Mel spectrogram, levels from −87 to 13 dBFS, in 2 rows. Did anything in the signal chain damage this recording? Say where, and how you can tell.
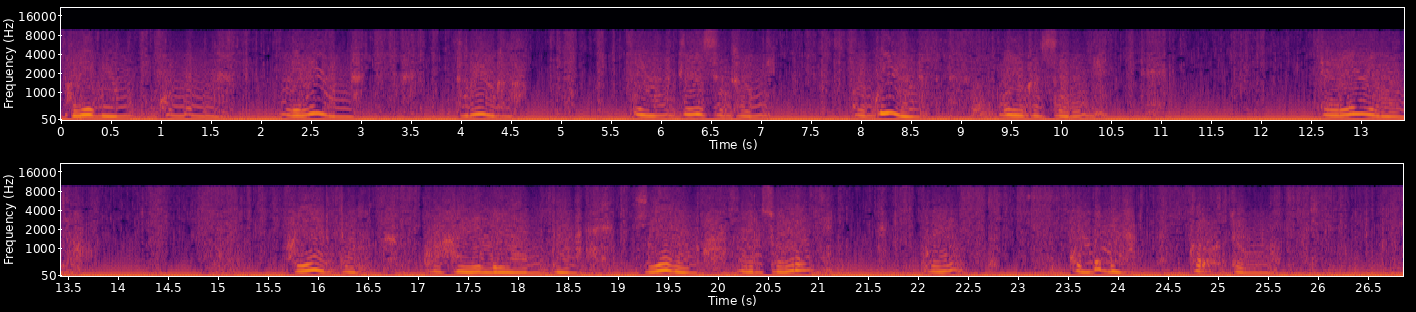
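Yes. At the sample-format conversion stage, the speech carries coarse, gritty distortion throughout, nearly as loud as the voice and tracking it. Quiet passages sputter or drop out. That points to likely truncation to roughly 4 bits without dither. Dithered requantisation would leave steady hiss instead.

At the codec stage, nothing is present above 9.4 kHz, and two kinds of artefact sit together. This points to transcoding between lossy codecs, likely a low-rate HE-AAC encode re-encoded to MP3. A single encode would show one consistent artefact signature.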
